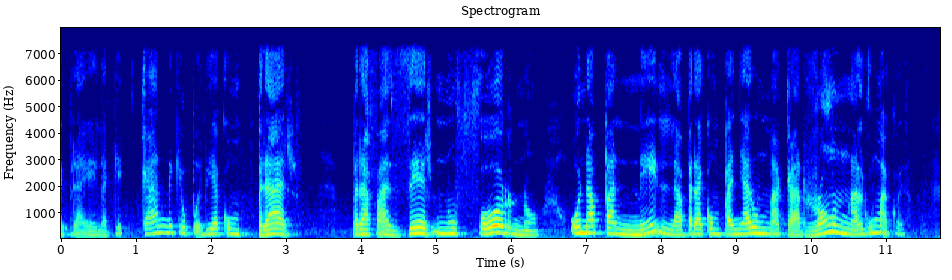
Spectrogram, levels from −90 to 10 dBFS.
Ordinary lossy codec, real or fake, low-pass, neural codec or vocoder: none; real; 7.2 kHz; none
